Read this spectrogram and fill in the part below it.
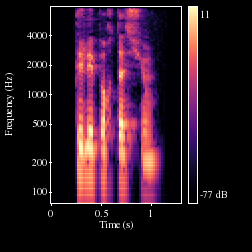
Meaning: teleportation
- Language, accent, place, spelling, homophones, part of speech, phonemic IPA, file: French, France, Lyon, téléportation, téléportations, noun, /te.le.pɔʁ.ta.sjɔ̃/, LL-Q150 (fra)-téléportation.wav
